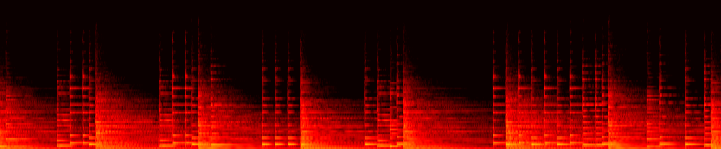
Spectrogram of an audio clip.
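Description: A minor-key chord progression with a melody on top, played sped up: sustained chords change roughly every two seconds beneath a stepping melodic line, steady and fairly loud throughout, no voices.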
